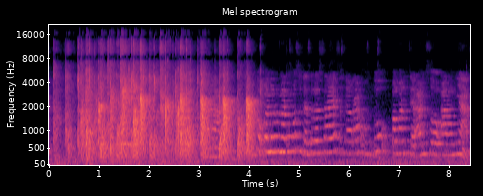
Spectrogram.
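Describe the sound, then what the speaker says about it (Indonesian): Classroom students clap for a student group for about four seconds, a dense burst of hand claps that then gives way to a teacher's voice continuing alone. "Kita beri tepuk tangan"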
